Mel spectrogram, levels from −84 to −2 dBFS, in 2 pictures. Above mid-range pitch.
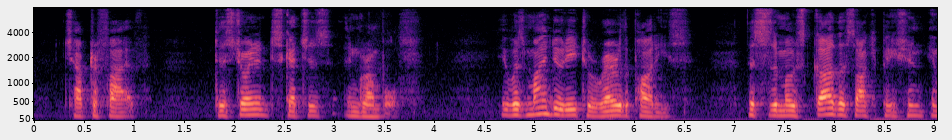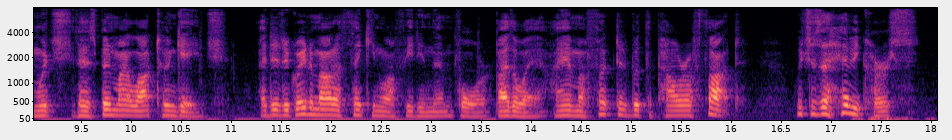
No: low, 135 Hz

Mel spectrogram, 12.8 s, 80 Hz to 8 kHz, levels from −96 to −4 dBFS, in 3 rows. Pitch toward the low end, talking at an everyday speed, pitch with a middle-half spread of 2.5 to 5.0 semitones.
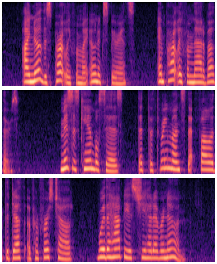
No: high, 245 Hz; average, 170 wpm; average, 3.0 semitones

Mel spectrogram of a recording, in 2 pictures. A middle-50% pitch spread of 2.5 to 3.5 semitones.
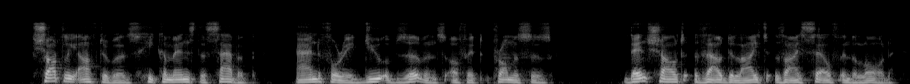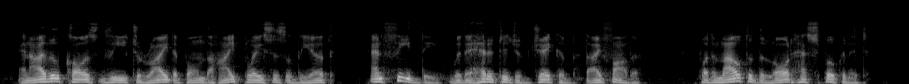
No: average, 4.2 semitones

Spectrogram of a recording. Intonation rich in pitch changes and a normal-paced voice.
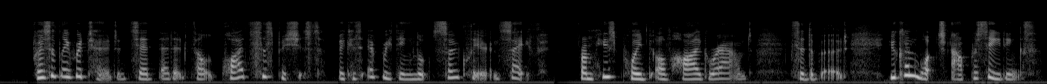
Yes: wide, 5.8 semitones; average, 180 wpm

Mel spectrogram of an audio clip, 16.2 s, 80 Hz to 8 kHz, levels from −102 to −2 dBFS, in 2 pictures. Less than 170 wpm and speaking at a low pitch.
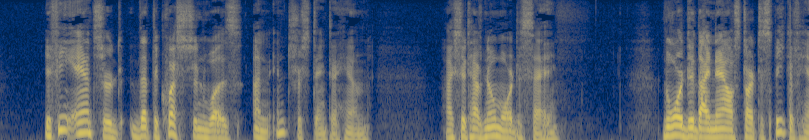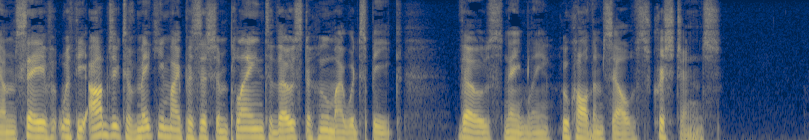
No: average, 180 wpm; low, 115 Hz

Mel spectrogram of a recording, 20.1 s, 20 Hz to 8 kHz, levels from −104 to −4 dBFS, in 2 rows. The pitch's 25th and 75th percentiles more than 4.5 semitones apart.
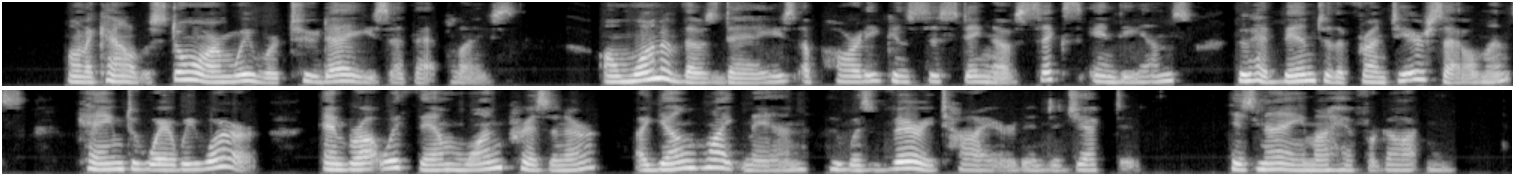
No: average, 3.1 semitones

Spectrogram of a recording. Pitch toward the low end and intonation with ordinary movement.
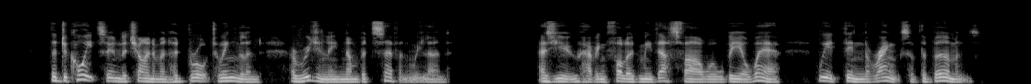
Yes: low, 130 Hz; average, 3.7 semitones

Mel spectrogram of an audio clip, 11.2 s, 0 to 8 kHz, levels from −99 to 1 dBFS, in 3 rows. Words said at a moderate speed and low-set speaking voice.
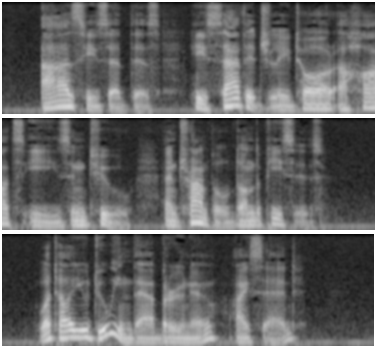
No: slow, 130 wpm; very low, 85 Hz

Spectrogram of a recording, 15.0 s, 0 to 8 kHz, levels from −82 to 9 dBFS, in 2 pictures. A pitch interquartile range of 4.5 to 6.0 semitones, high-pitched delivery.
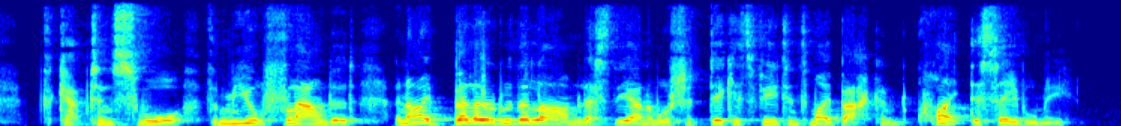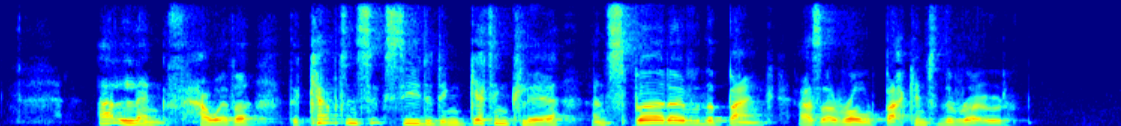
No: average, 5.2 semitones; medium, 180 Hz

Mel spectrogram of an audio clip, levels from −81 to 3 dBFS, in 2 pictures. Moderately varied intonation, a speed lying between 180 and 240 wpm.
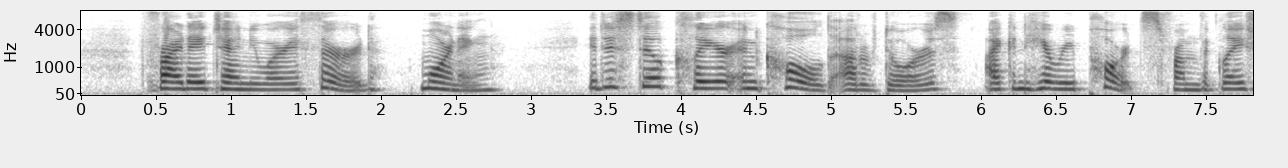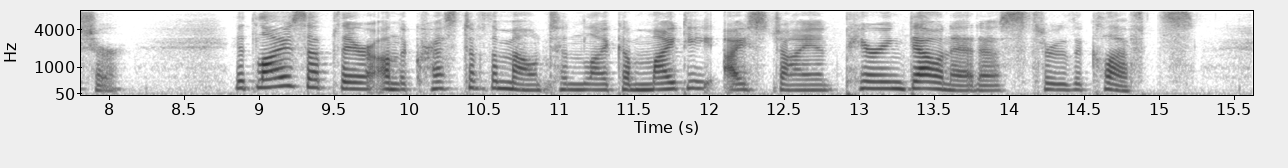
No: average, 3.5 semitones; average, 160 wpm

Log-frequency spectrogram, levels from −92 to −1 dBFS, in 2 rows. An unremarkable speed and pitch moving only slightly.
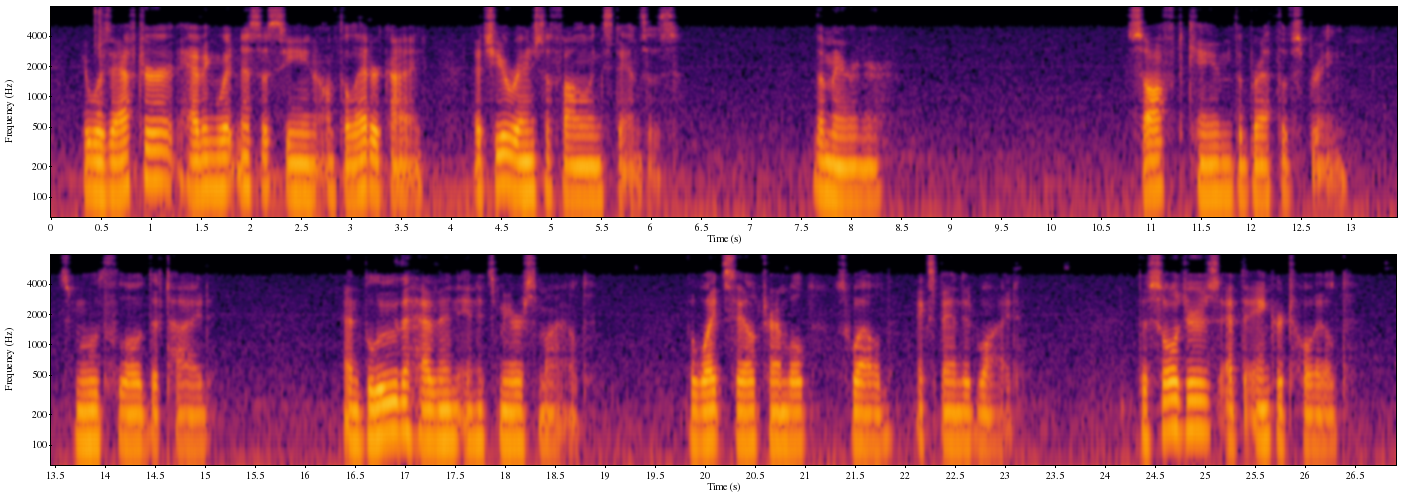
No: slow, 115 wpm; narrow, 2.0 semitones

